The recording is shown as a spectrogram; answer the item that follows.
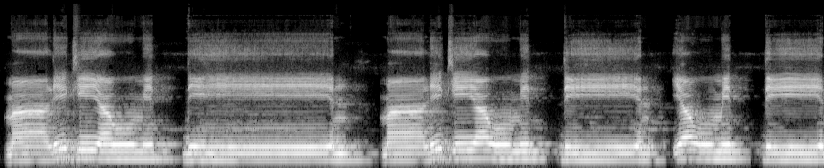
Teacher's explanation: Kinya pendek, jangan maliki yaumi. Ini kinya jangan sampai panjang, pendek saja.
